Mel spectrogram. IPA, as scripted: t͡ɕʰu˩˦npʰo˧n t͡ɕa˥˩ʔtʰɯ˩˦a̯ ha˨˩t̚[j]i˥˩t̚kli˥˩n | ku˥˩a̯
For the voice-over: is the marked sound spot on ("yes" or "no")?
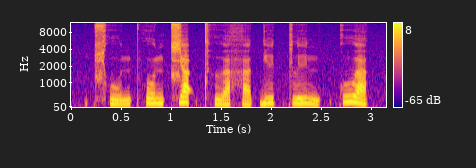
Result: yes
